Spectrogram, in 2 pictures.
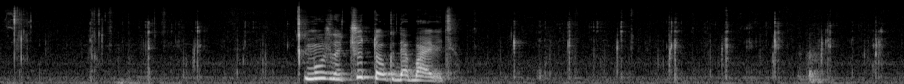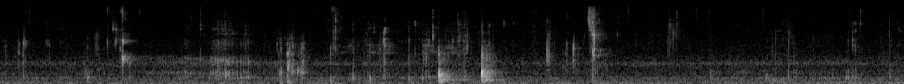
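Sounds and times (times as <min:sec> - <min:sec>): wet chewing clicks and smacks: 0:04.7 - 0:10.4, 0:11.8 - 0:16.0, 0:16.7 - 0:18.0.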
